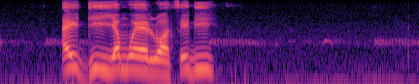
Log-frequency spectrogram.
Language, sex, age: Tswana, male, 25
